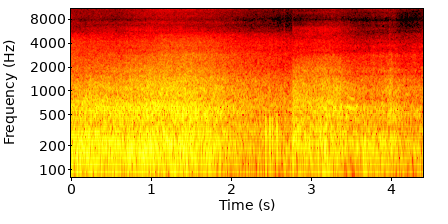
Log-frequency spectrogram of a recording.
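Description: Sea surf breaking and washing up over a sandy beach, with wind buffeting the microphone. One wash of foam eases off about two seconds in and the next swells in just under a second later.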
